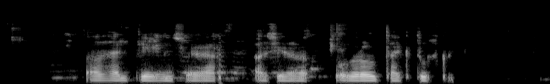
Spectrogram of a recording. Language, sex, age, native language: Icelandic, male, 18-19, Icelandic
